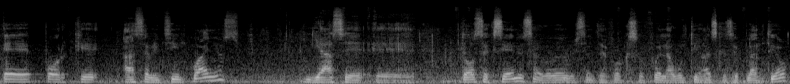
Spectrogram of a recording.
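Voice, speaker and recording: A man, a regular on a political panel show, presenting a news roundup in a measured, explanatory way with frequent hesitations. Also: lowish voice, background noise.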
